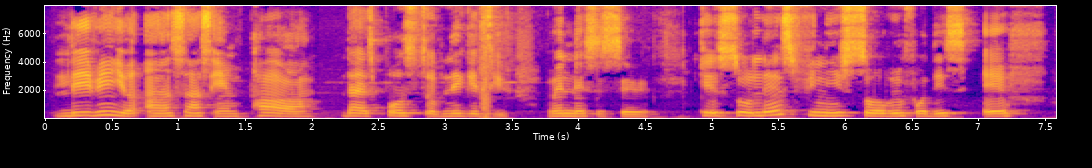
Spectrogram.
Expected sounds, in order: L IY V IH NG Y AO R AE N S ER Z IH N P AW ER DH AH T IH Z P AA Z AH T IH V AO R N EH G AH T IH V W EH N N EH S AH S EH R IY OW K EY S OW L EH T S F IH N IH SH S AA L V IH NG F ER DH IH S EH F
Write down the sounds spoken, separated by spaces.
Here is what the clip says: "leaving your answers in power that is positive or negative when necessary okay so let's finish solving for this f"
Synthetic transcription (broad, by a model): L IY V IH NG Y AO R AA N S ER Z IH N P AW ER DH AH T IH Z P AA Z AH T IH AO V N EH G AH T IH V W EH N N EH S AH S EH R IY OW K EY S OW L EH T S F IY N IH SH S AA V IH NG F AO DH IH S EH F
